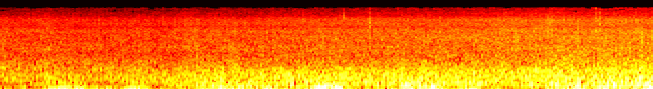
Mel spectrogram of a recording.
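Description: Sea waves washing onto a shore, a continuous broad roar of surf with swelling rushes, loud and close, no talking.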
